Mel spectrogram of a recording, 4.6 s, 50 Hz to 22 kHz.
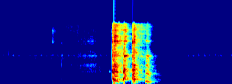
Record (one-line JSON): {"cough_length": "4.6 s", "cough_amplitude": 32768, "cough_signal_mean_std_ratio": 0.24, "survey_phase": "beta (2021-08-13 to 2022-03-07)", "age": "65+", "gender": "Female", "wearing_mask": "No", "symptom_none": true, "smoker_status": "Never smoked", "respiratory_condition_asthma": false, "respiratory_condition_other": false, "recruitment_source": "REACT", "submission_delay": "2 days", "covid_test_result": "Negative", "covid_test_method": "RT-qPCR", "influenza_a_test_result": "Negative", "influenza_b_test_result": "Negative"}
